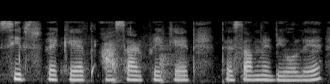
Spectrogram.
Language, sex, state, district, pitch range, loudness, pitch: Chakma, female, Tripura, Dhalai, 205-215 Hz, -19 LUFS, 210 Hz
